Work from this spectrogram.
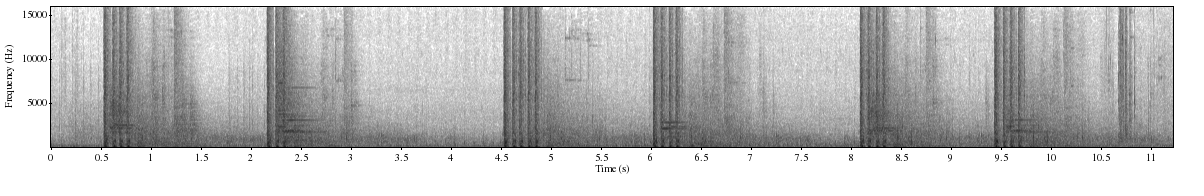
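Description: Rapid automatic gunfire from a Call of Duty Modern Warfare target-shooting drill, six loud, sharp bursts spaced roughly every one to two seconds against a quiet game backdrop, no talking.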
